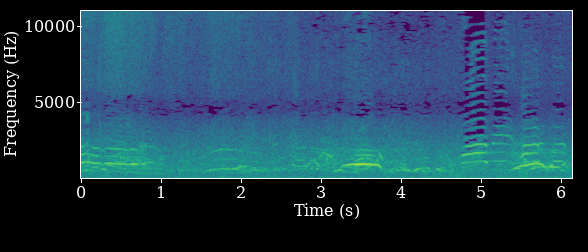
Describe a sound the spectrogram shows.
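A plastic sled slides and scrapes over snow.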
